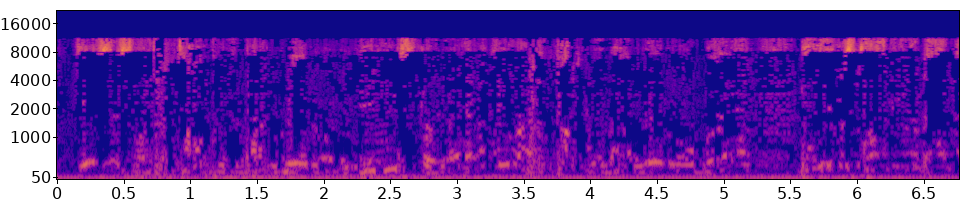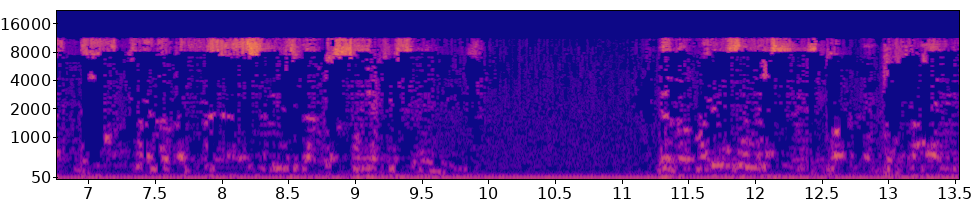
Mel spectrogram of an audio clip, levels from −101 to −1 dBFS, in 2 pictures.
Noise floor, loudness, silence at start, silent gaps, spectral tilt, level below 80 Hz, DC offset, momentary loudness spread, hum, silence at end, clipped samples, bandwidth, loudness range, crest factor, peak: -60 dBFS; -33 LUFS; 0 s; none; -0.5 dB/octave; -60 dBFS; under 0.1%; 21 LU; none; 0 s; under 0.1%; 11.5 kHz; 9 LU; 28 dB; -12 dBFS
